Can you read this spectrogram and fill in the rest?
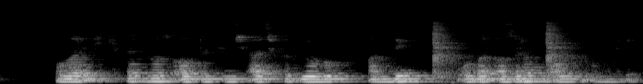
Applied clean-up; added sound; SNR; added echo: none; Snare drum; 17 dB; reverberation time 0.9 s.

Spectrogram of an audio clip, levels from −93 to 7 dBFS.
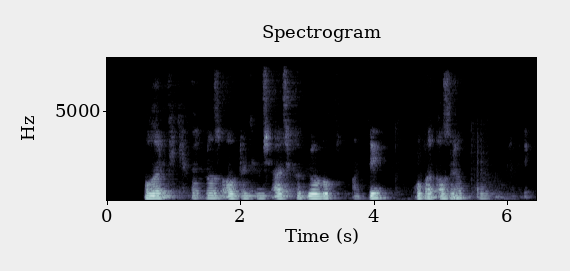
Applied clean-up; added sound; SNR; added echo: neural mask model DeepFilterNet 3.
